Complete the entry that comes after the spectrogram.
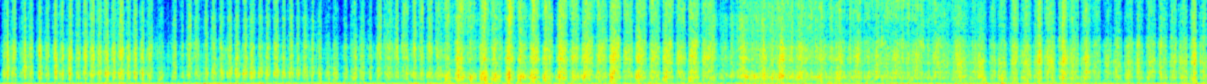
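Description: A black leather high-heel stiletto pump with foam on its upper is scrubbed with a bristle brush. A steady, fast, somewhat uneven run of bright, scratchy strokes continues throughout, with a low rumble underneath.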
